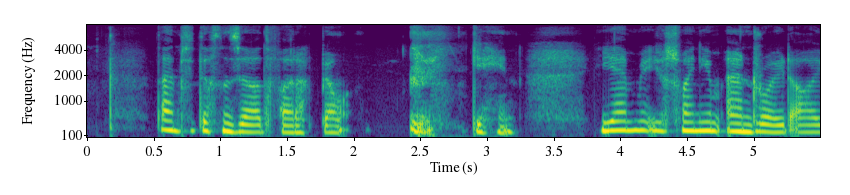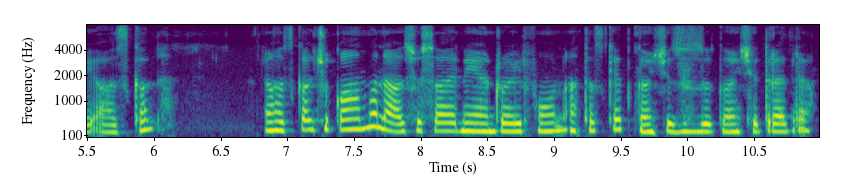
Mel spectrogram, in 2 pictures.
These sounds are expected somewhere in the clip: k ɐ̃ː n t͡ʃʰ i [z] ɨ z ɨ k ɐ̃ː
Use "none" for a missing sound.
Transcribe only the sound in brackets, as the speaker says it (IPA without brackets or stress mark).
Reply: z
